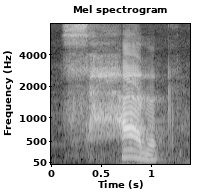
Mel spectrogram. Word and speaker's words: صحابك: Sahabak. Sahabak. Sahabak, le 7 se prononce sahabak.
